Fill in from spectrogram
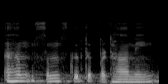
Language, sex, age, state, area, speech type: Sanskrit, male, 18-30, Rajasthan, urban, spontaneous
